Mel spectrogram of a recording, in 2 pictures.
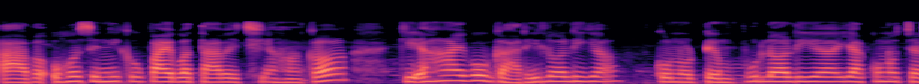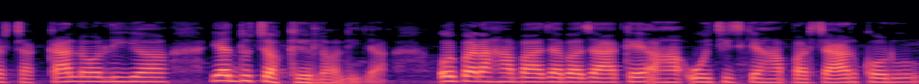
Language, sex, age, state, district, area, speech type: Maithili, female, 18-30, Bihar, Muzaffarpur, rural, spontaneous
